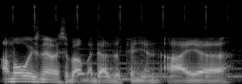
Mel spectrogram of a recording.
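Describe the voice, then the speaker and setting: A man's voice: sits low, fast, music in the background. A young man with a Yorkshire accent, an airline first officer chatting candidly and poking fun at himself. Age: young adult. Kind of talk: candid casual chat.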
